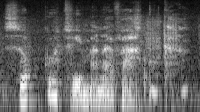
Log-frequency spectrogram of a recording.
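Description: An actress playing an outwardly frail, cunning murderess in a radio crime drama, theatrical, genteel and brittle. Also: female voice, moderate pace, background noise, lightly acted. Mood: frail, polite.

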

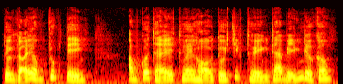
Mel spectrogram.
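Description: Man acting earnest young prince, speaking briskly. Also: on the high side, expressive, background noise, natural voice. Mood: weary, searching. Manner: earnest, polite. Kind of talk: cartoon fairy-tale dubbing.

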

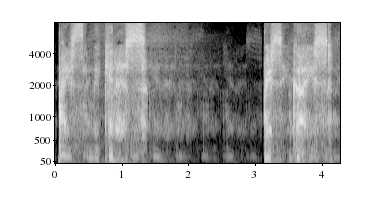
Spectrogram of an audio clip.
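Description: A woman playing a stealthy, cool-headed assassin in a video game, giving terse callouts in a hushed, husky, breathy voice. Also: very slow, no room sound, whispered, exaggerated voice. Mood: hushed, focused. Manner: terse, clipped phrases in a low-key, controlled delivery. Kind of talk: short in-game callout lines.

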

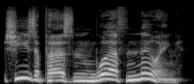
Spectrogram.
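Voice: mid-range voice, very animated, unhurried, darkish tone, no echo, studio quality, pitched above the performer's own voice. A narrator voicing a scheming society doctor in an audiobook, coaxing and conspiratorial. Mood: persuasive. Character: scheming male society doctor, smooth and persuasive. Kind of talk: audiobook character voice.

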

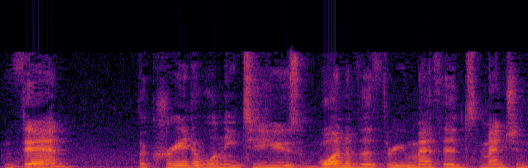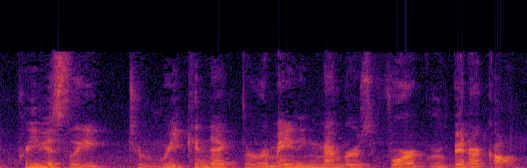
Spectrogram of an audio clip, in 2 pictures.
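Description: A man reading scripted instructional narration in a measured, explanatory manner for a product tutorial. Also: fairly high pitch, steady tone, pushed and bright, a little hiss or hum.

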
